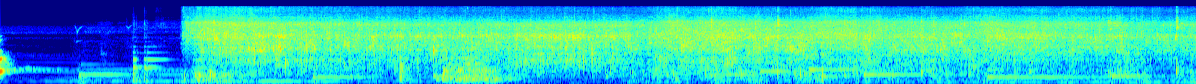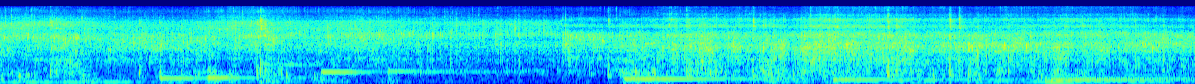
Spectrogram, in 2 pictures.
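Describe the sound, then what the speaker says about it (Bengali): Potatoes fry in oil left from frying eggplant, a continuous loud close sizzle and crackle that starts abruptly and holds steady, with faint tonal sounds in the background. "ওই তেলের মধ্যে আলুগুলো ভেজে নেব।"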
